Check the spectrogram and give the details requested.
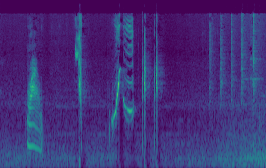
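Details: Green rose-ringed parakeet eating food: a rising harsh squawk, a short sharp note, then a run of upward-sweeping whistled and chattering calls, ending in soft clicks and faint rustling.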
